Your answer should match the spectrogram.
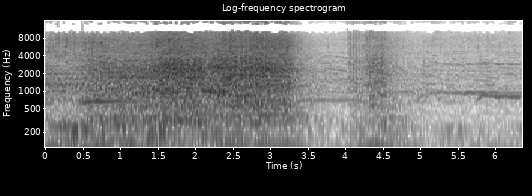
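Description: Monster truck engine running loud for about three seconds, then dropping away suddenly. Arena music and PA sound continue underneath.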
